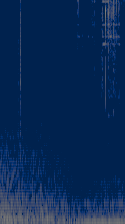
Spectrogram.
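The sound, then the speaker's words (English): Keys jingle and clink in a short burst of bright metallic rattles near the end, following a stretch of quiet low background rumble, as someone fumbles to unlock a door with a deadbolt and handle using silver and gold keys. “Why are your keys so damn complicated?”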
